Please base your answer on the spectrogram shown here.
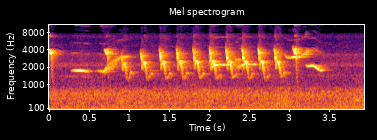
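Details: Song of the Black-striped sparrow (Tumba Yegua): an introductory whistle, then a rapid series of about ten sharp, downslurred chipping notes, roughly two per second at first and speeding slightly, ending in a slurred whistle.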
